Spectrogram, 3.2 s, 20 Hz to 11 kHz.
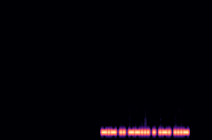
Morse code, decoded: KI7ERV

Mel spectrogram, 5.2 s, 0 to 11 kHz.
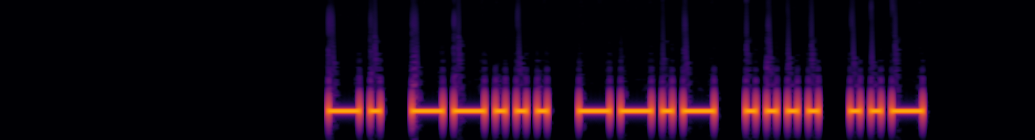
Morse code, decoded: N7QHU

